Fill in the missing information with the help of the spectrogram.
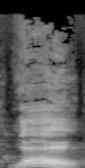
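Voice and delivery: high, very loud exclamation; startled reaction. Acted. Preacher reacting to grieving man's outburst, startled. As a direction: burst out as if taken aback.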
